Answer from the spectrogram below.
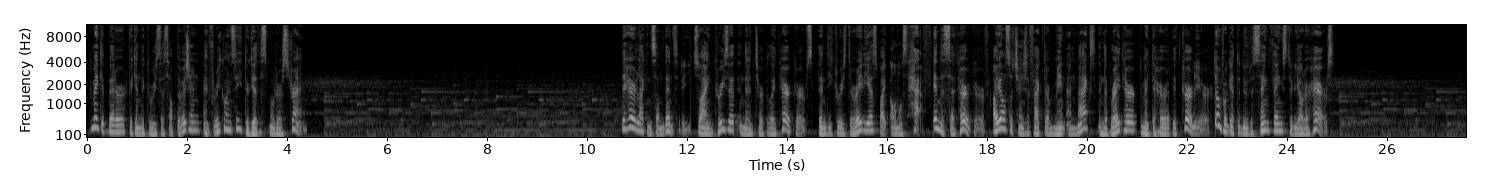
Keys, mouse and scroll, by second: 1.6-2.7 drag, 4.6 click, 23.0-26.0 drag, 27.2-27.5 drag.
